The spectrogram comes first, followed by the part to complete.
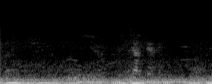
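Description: Passenger train coach running along the track, heard from inside as a steady low rumble, with a person's brief words partway through.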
